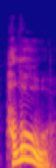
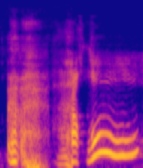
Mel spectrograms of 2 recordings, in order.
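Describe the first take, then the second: First: It is said in a plain, younger voice. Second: It is said in a very old man's voice.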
